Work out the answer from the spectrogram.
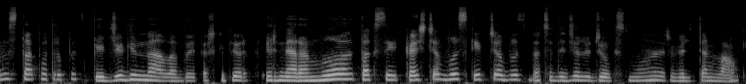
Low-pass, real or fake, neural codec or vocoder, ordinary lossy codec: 14.4 kHz; fake; codec, 44.1 kHz, 2.6 kbps, DAC; Opus, 24 kbps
